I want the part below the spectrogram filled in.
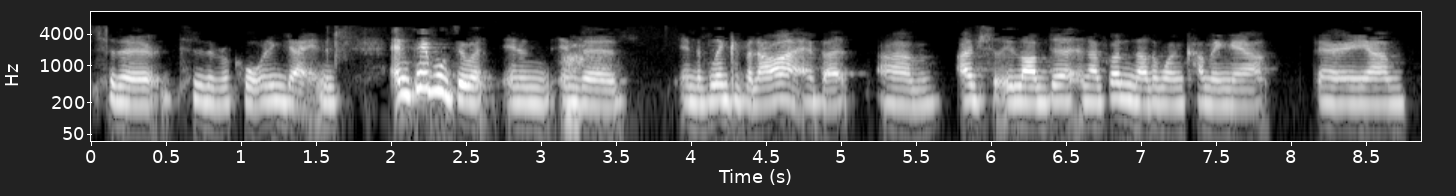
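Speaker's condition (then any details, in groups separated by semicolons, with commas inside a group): Cleft palate; congenital cleft palate, no palate roof at birth, repair surgeries at 18 months, palate later stretched; palate not closing correctly before revision, now projects with ease, more singing control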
